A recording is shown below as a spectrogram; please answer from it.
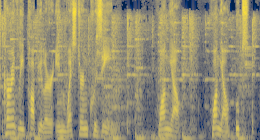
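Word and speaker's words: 黄油: Huangyao. Huangyao, oops. It's butter. I'm using butter in Huangyao. That's the way to pronounce them.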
